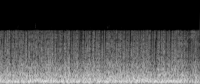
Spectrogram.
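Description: Saturn V rocket's five F-1 first-stage engines at full thrust just after liftoff: a loud, steady, dense rumble, heaviest in the low end.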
